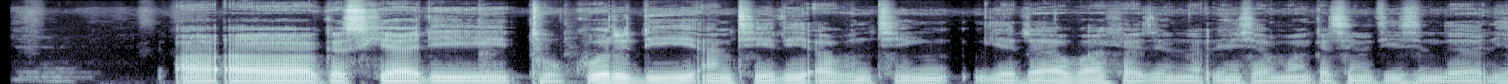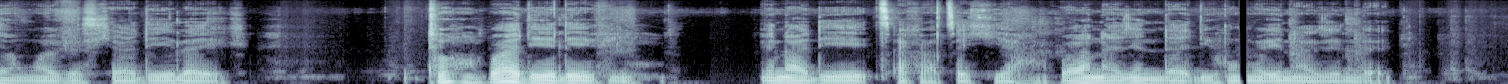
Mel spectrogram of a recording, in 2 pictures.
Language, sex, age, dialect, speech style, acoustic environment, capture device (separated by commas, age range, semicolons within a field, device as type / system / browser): Hausa, male, 18-24, Nigeria - Kano, relaxed, nature, mobile / Linux / Chrome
